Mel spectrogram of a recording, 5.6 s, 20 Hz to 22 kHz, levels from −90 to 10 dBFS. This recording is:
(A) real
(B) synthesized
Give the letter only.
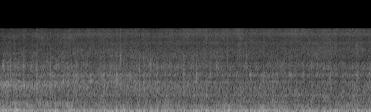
B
